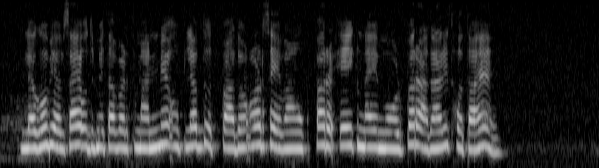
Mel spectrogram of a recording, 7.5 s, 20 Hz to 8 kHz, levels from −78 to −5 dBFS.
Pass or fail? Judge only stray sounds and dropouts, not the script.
pass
